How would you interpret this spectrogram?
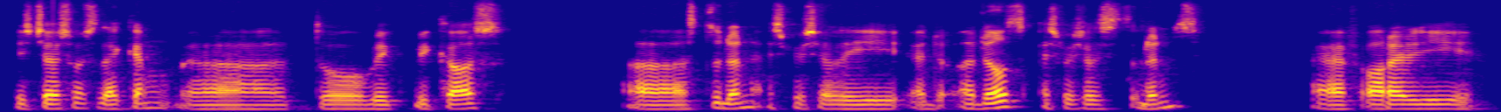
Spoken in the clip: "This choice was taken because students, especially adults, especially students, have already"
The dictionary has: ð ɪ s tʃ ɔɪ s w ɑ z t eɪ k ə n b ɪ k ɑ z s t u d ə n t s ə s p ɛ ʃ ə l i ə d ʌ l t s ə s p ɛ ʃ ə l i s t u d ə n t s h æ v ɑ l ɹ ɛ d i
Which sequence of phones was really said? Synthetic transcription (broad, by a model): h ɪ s tʃ ɔɪ s w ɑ s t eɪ k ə n b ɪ k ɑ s s t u d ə n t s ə s p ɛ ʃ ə l i ə d ʌ l t s ə s p ɛ ʃ ə l i s t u d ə n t s h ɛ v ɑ l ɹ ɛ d i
